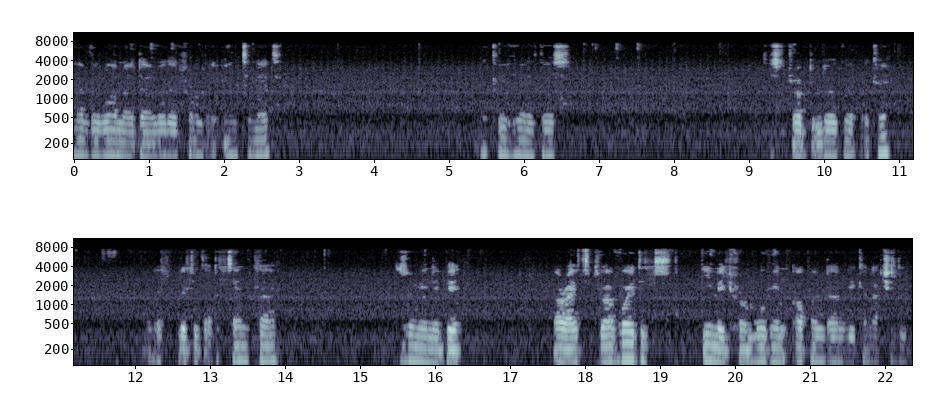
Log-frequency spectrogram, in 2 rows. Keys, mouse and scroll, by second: 4.0-5.6 scroll up 1, 5.6-9.3 drag, 12.4 p, 14.3-18.8 drag, 20.5 right click.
